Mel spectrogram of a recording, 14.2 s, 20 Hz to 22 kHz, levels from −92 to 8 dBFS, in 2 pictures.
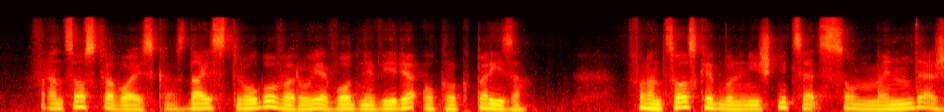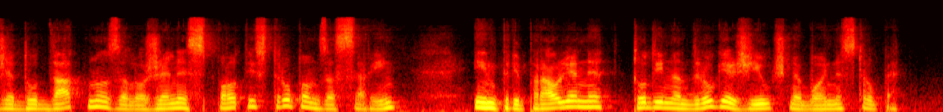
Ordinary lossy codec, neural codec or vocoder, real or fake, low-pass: Opus, 16 kbps; codec, 16 kHz in and 24 kHz out, 0.8 kbps, FocalCodec, streaming, 65536 codes; fake; 10.8 kHz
